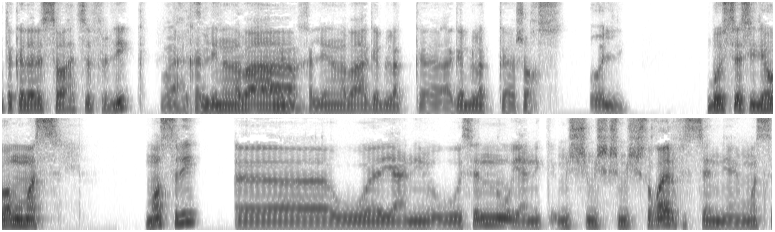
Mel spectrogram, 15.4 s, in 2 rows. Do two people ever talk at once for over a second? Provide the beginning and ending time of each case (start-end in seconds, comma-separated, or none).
1.8-3.0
